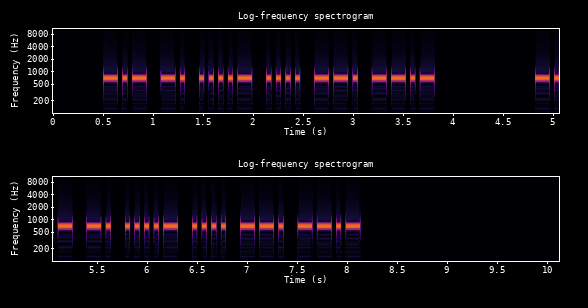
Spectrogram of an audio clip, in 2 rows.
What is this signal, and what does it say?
Morse code, heard as a keyed tone, about 25 wpm, 700 Hz. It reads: KN4HGQ KN4HGQ
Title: USA Call Signs - 6 Characters - Repeated 3x - 25wpm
